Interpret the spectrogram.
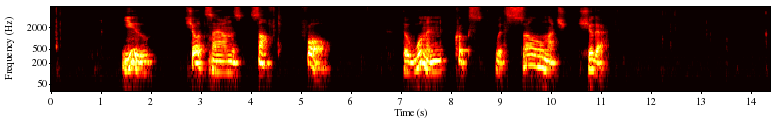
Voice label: U short sounds soft, pronunciation of australian english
